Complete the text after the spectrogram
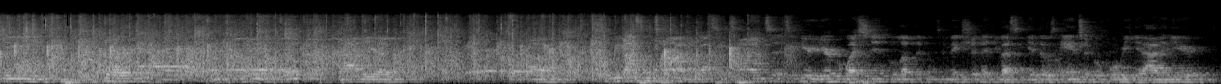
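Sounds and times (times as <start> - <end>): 
audience applauding at a talk: 0.0 - 8.2
speech: 8.4 - 12.1.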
